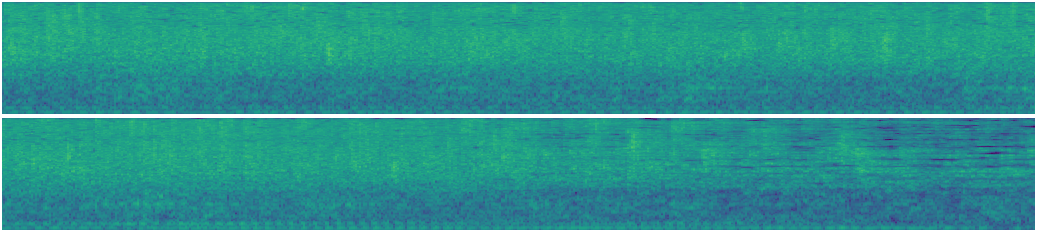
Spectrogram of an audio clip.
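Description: Steady rain falling on grapevine leaves, an even hiss with a low steady hum underneath; the hiss thins out near the end.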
